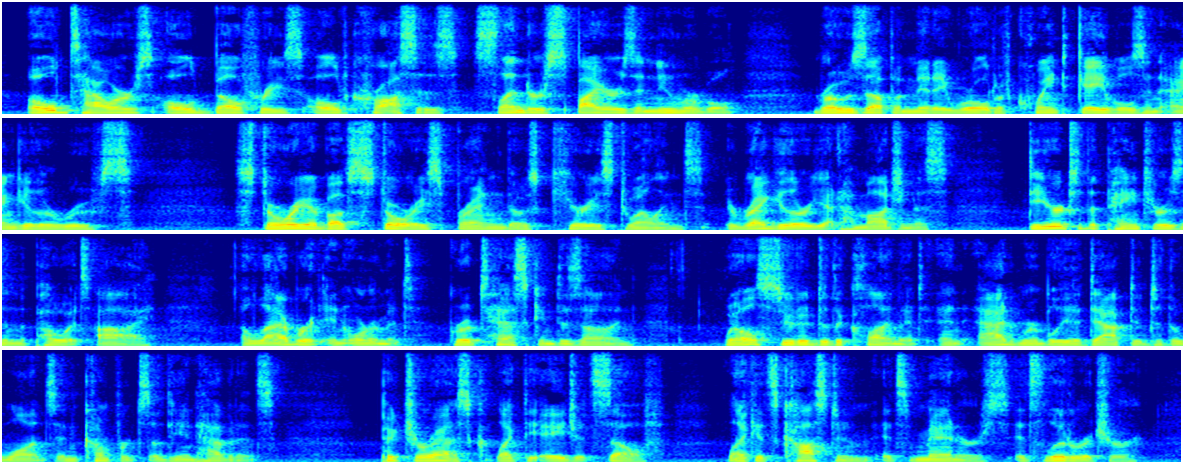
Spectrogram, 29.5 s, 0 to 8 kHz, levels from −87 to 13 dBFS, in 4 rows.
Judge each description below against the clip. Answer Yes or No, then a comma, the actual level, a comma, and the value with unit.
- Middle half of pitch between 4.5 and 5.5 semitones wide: No, average, 3.6 semitones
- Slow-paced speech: No, average, 145 wpm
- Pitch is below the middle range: Yes, low, 110 Hz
